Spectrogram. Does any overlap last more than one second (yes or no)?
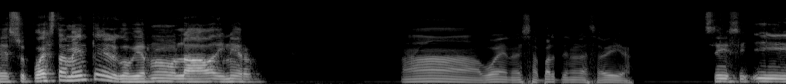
no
